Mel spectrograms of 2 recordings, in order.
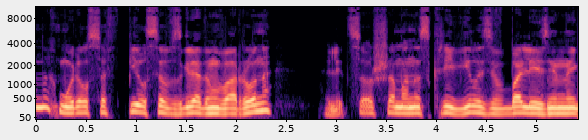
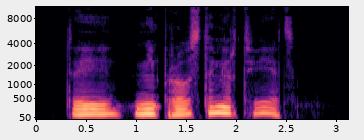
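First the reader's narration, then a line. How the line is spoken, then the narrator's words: Hollow old voice, coughing. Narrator (Russian): сказал Есир глухим старческим голосом и закашлялся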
